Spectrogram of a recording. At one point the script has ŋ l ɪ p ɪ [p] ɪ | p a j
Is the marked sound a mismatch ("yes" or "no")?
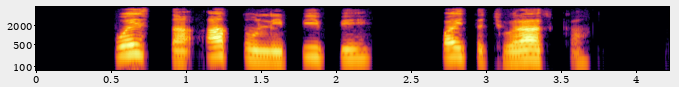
no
